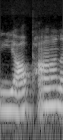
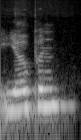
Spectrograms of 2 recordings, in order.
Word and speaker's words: yaupon: native caffeine containing plant it's called yaupon i think they pronounce it yopan i don't know y-a-u-p-o-n and you can make tea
